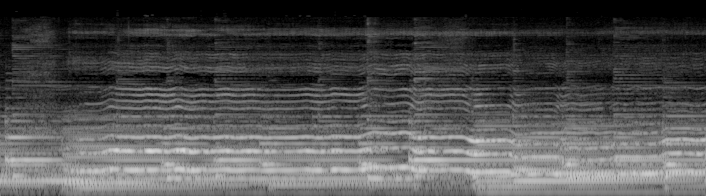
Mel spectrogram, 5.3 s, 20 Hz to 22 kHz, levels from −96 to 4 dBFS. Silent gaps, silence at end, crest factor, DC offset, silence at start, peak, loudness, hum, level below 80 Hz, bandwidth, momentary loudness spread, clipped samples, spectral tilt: none; 0 s; 14 dB; under 0.1%; 0 s; -6 dBFS; -21 LUFS; none; -52 dBFS; 13.5 kHz; 4 LU; under 0.1%; -6 dB/octave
